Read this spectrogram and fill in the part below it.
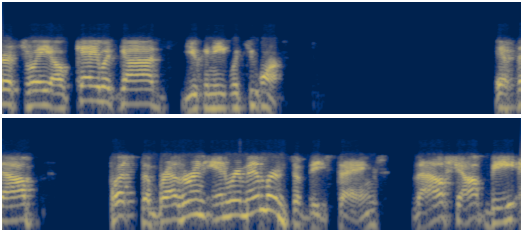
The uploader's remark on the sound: The 1611 King James Bible Prophecy Church. Call In Bible Study.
